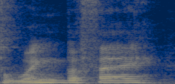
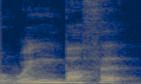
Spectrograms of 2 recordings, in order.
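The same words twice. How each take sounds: First: Buffet said like the meal, buh-FAY; buffet like food. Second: Buffet said BUFF-it, with sounded t; alternative buffet pronunciation. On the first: Tank explaining a boss ability, Buffet pronounced buh-FAY. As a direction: say Buffet with silent t, ending in "fay". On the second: Tank offering the other reading, Buffet pronounced BUFF-it. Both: Shown as a demonstration. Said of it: "I say buffet 'cause I like food".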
